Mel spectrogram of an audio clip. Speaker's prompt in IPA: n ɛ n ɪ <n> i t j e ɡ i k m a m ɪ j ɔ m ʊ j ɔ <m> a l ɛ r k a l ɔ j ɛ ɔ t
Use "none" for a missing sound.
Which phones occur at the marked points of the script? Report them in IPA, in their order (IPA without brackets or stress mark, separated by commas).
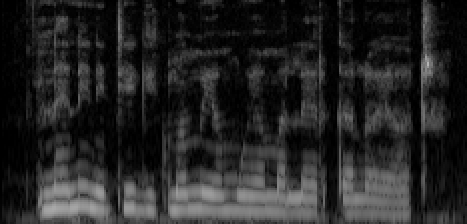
n, m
